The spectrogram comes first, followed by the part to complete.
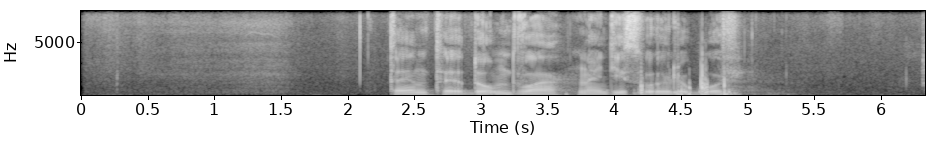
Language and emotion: Russian, neutral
